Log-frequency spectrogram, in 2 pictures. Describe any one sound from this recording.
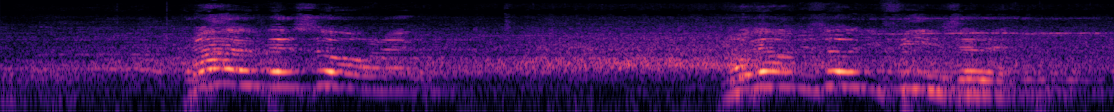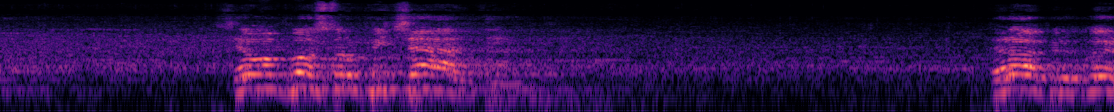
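A man sings through loud speakers in a huge open-air arena.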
